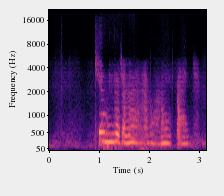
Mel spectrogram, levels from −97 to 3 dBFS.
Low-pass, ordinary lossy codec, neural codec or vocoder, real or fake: 19.8 kHz; none; codec, 44.1 kHz, 0.9 kbps, DAC; fake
